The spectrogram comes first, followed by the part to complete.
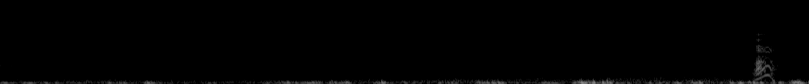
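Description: Wind buffeting the microphone in low, uneven rumbles, and near the end a short rising meow from a cat.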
